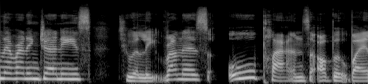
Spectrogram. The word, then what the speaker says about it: Runna: That's spelled Runner, spelled RUNNA. That's Runner.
